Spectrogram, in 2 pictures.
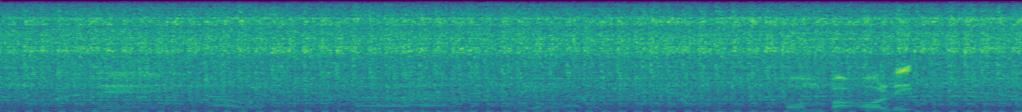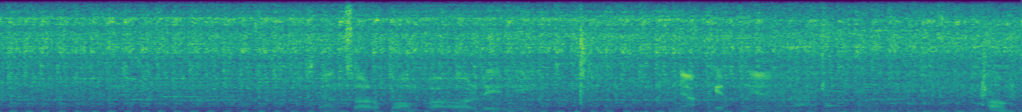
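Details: Honda Beat FI (Beat Pop) scooter that stuttered and lost power at speed, after replacing the faulty oil sensor: the engine idles smoothly with an even, steady pulse and no stumbling.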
